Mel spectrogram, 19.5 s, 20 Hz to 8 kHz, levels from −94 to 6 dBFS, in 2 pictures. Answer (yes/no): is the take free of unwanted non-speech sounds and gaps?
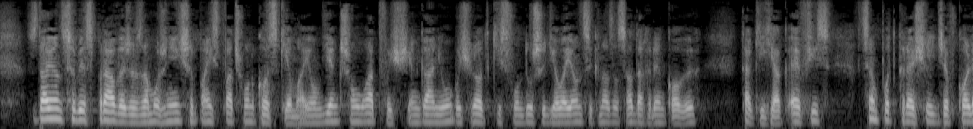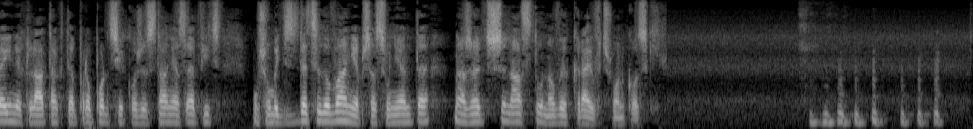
no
